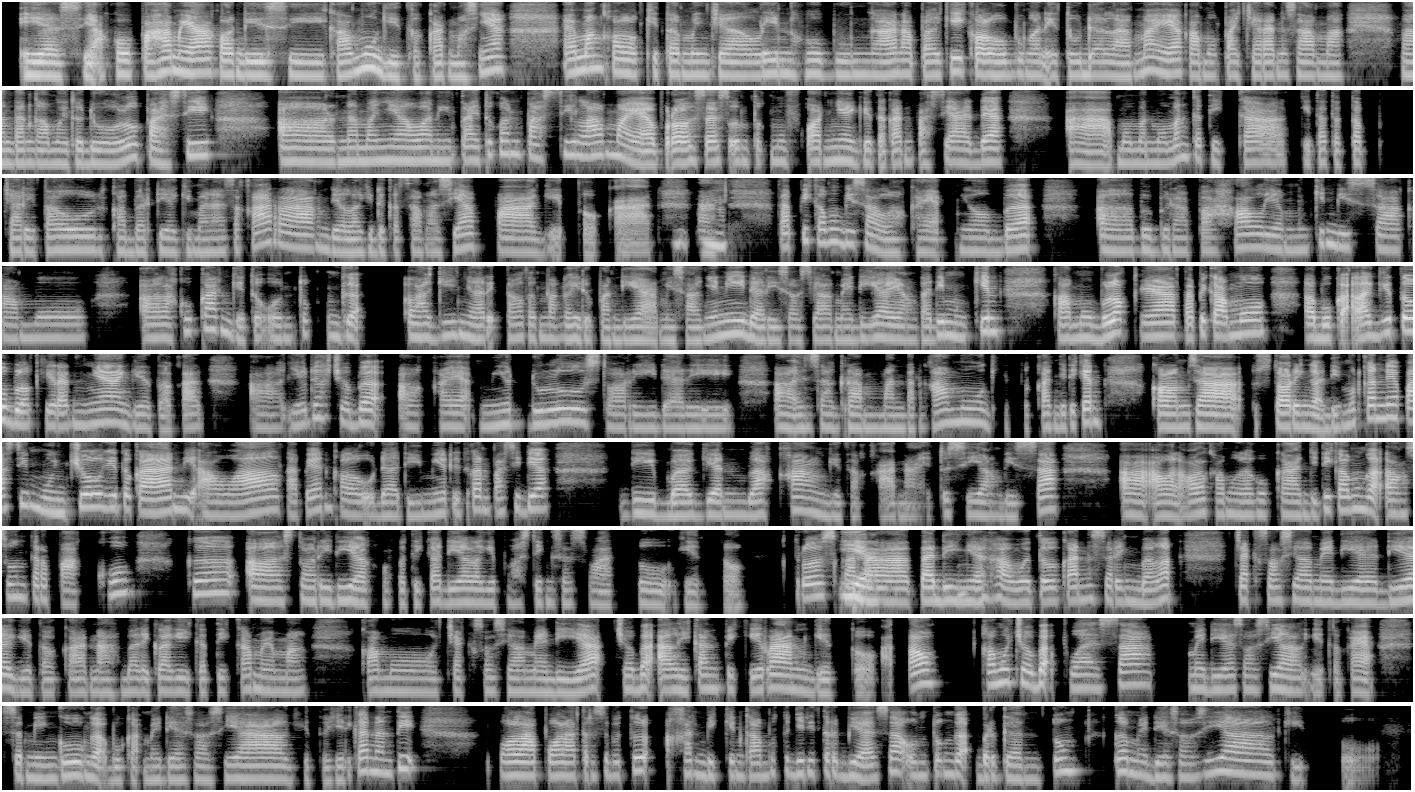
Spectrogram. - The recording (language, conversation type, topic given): Indonesian, advice, Kenapa saya sulit berhenti mengecek akun media sosial mantan?
- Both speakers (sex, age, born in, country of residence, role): female, 30-34, Indonesia, Indonesia, advisor; female, 30-34, Indonesia, Indonesia, user
- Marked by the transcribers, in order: in English: "move on-nya"; in English: "mute"; in English: "di-mute"; in English: "di-mute"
